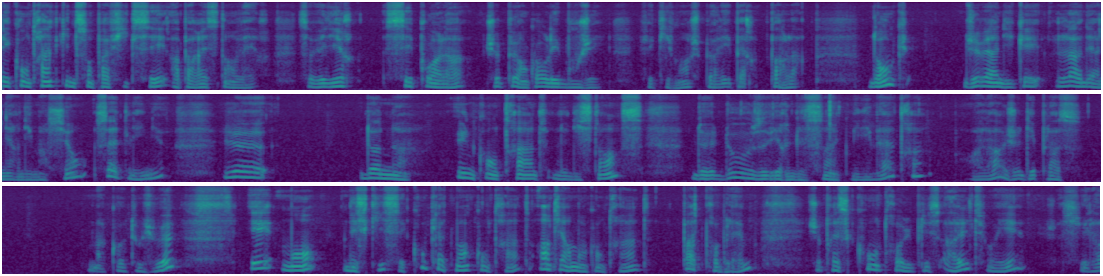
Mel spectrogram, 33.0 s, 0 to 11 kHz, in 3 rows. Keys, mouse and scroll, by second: 5.6-8.6 drag, 8.9 click, 10.7 click, 15.7 click, 18.1 KP_1, 18.4 KP_2, 18.7 KP_Decimal, 18.9 KP_5, 19.2 KP_Enter, 20.5-23.0 drag, 31.7-32.9 ctrl+alt+drag.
